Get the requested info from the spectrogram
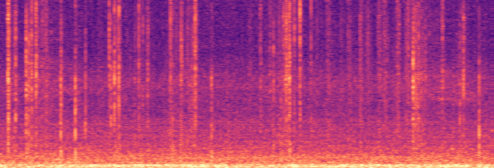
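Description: Plastic card dabbing into a jar of black paint and scraping across a paper journal page: light scattered clicks and scrapes over a steady low hum.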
